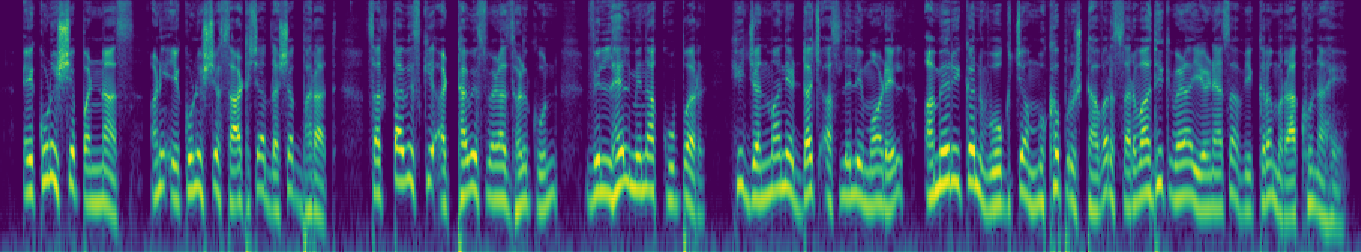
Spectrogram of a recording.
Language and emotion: Marathi, neutral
